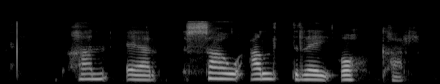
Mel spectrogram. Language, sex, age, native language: Icelandic, female, 9, Icelandic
